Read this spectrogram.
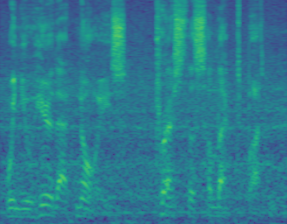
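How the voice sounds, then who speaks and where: An actor playing a stern military colonel in a video game, briefing in a measured, commanding, clipped way. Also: male voice, medium pitch, very noisy, natural voice. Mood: instructing.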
